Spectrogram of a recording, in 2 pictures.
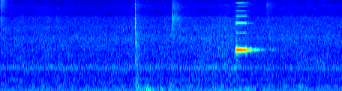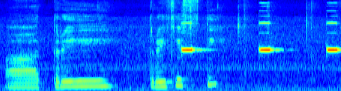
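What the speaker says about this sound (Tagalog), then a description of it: "We're gonna preheat the oven to" Oven control panel being set to preheat: several short, clear electronic beeps spaced irregularly, with someone talking between them.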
